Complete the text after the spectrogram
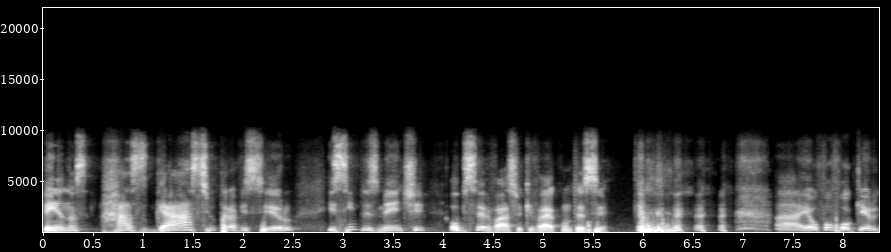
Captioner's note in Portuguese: Risos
